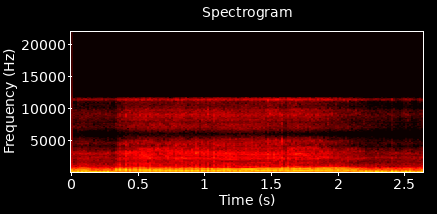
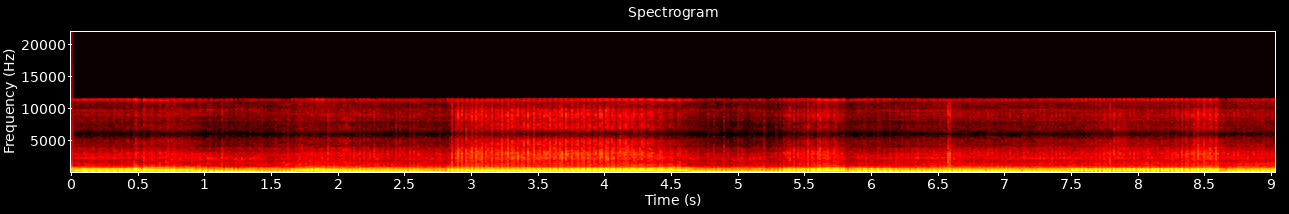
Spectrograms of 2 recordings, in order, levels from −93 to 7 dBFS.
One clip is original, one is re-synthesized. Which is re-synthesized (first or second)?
first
